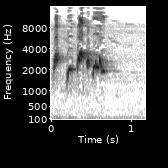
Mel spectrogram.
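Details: Short bright burst from a red-whiskered bulbul trained for singing competitions, a tight string of five clear whistled notes swooping up and down within under a second.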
